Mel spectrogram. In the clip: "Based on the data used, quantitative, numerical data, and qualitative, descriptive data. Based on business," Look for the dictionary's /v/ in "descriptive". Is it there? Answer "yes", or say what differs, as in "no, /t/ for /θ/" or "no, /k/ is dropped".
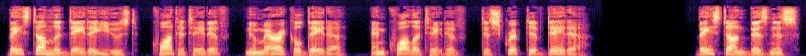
yes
